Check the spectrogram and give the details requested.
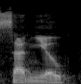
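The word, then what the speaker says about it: Sanyo: Then we've got Carlos Daniel Gutierrez, or Senyo, or Senjo, what I've also heard, which sort of makes me wonder on how he actually pronounces his nickname. But as I've heard from Spanish-speaking people, it's Senyo.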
